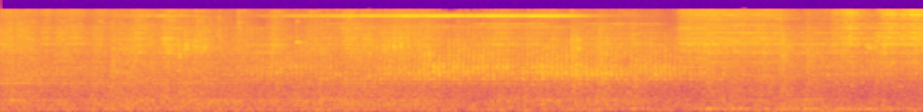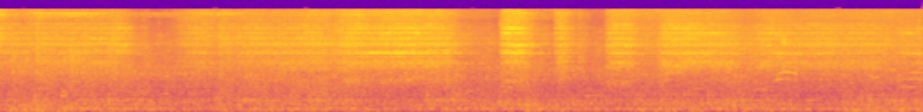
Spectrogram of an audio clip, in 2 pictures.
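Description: Container freight train's flatcar wagons rolling past close by: a steady rumble and rattle of steel wheels on the rails, with a thin high wheel squeal now and then.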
